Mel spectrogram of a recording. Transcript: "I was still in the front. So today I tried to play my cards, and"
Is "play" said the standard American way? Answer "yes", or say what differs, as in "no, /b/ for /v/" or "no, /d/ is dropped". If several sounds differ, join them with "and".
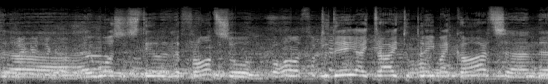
yes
